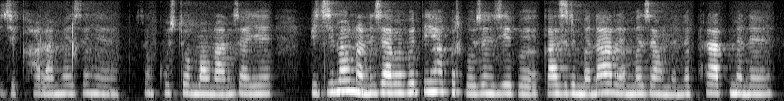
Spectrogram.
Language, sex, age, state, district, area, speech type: Bodo, other, 30-45, Assam, Kokrajhar, rural, spontaneous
